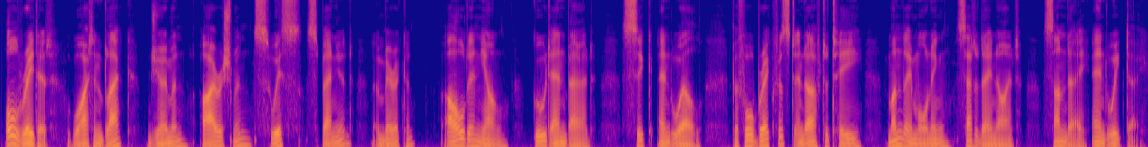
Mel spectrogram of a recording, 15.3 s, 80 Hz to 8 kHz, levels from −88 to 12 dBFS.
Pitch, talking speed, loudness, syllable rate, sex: 95 Hz, 130 wpm, -21 LUFS, 4.2 syllables/s, male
